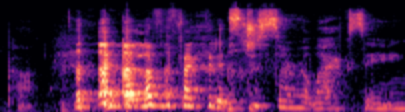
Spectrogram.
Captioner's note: laughs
